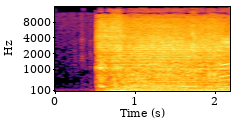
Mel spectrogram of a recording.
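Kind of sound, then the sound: vehicle, car engine starting up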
